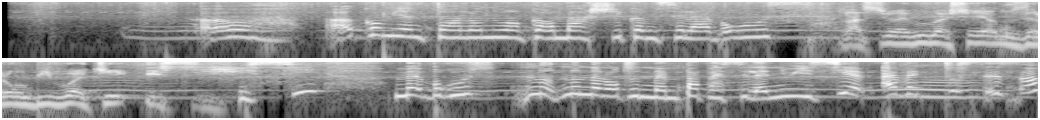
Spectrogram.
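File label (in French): comedie blonde signature, comédienne voix off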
